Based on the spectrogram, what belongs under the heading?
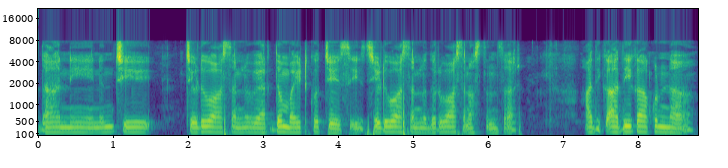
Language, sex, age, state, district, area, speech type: Telugu, female, 30-45, Andhra Pradesh, Bapatla, urban, spontaneous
